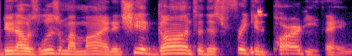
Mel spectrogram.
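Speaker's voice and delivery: usual speaking voice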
